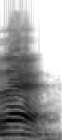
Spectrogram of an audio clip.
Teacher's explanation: यानी जैसे अपन बोलते हैं र, तो अपने ऐसा लग रहा है क्या हो रहा है, कंपन हो रहा है, वाइब्रेट हो रहा है, जीभ के अंदर या पूरे मुख के अंदर क्या हो रहा है, कंपन हो रहा है। इसलिए नाम क्या रख दिया इसका, प्रकंपित।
